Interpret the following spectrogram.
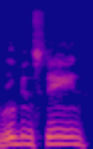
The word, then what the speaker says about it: Ruebenstein: Yeah, Tom, did you notice that he pronounced his last name Rubenstein?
